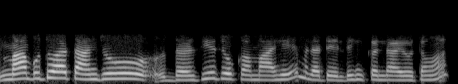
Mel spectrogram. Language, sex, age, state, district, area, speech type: Sindhi, female, 30-45, Uttar Pradesh, Lucknow, urban, conversation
